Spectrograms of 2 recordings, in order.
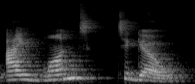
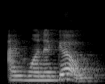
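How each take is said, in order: First: Each word is said fully and separately. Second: Want to is run together as wanna.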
